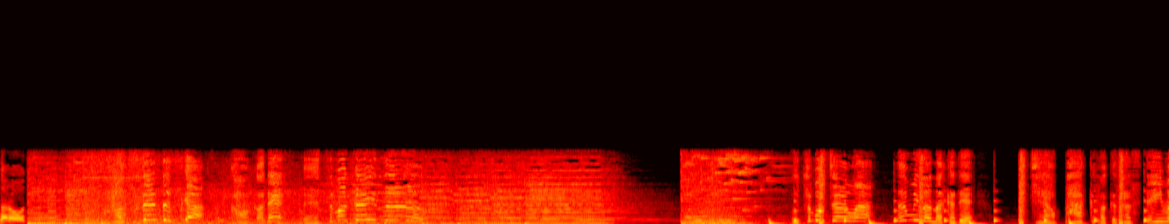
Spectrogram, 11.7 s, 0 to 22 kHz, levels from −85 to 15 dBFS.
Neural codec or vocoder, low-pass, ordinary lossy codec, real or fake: none; 7.2 kHz; none; real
